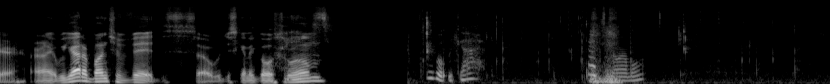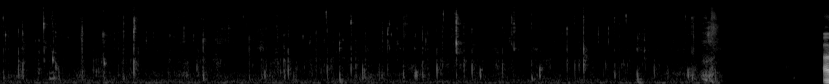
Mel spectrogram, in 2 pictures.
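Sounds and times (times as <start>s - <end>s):
speech: 0.0s - 3.4s, 4.2s - 4.9s, 5.8s - 6.5s
woman chewing crunchy food: 4.1s - 15.6s.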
